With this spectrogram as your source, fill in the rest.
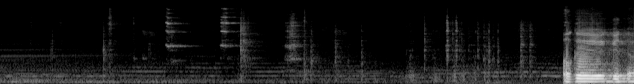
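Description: Metal parts click and clink lightly.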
